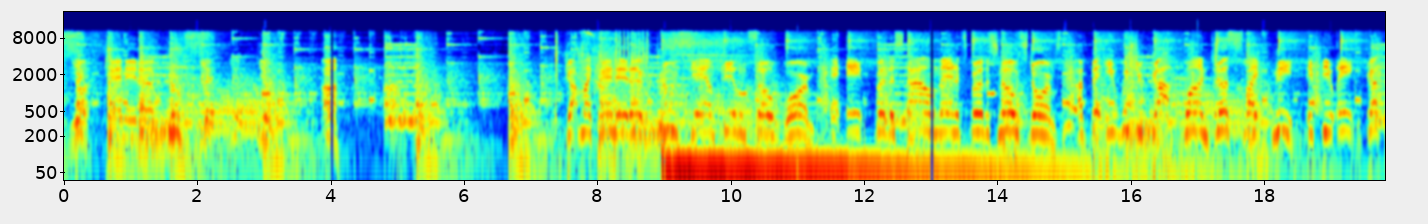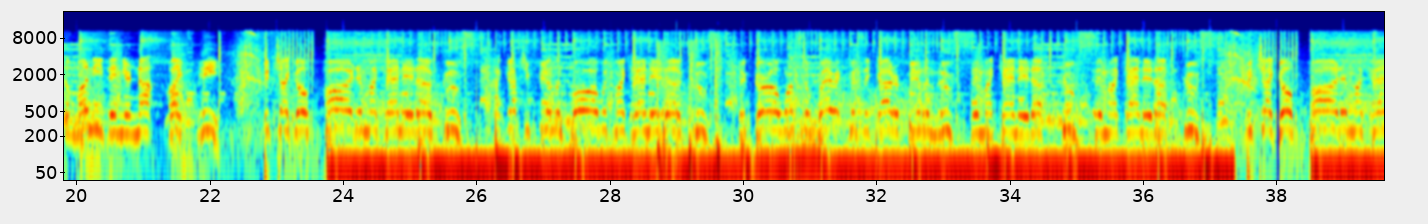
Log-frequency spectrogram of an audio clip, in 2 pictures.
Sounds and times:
Music: 0.0s - 39.6s.

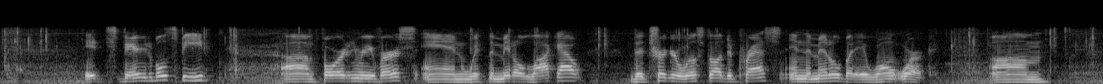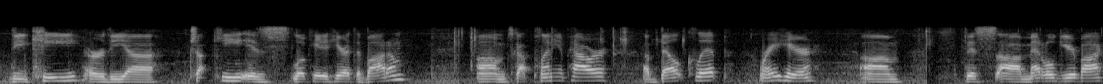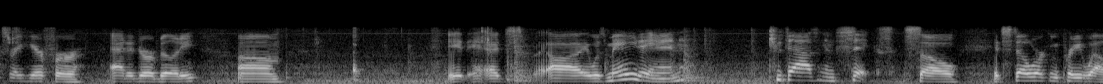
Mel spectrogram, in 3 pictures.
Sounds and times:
Speech: 0.8s - 2.1s, 2.8s - 10.5s, 11.1s - 15.2s, 15.8s - 20.1s, 20.7s - 25.0s, 26.5s - 29.0s, 29.8s - 33.0s.

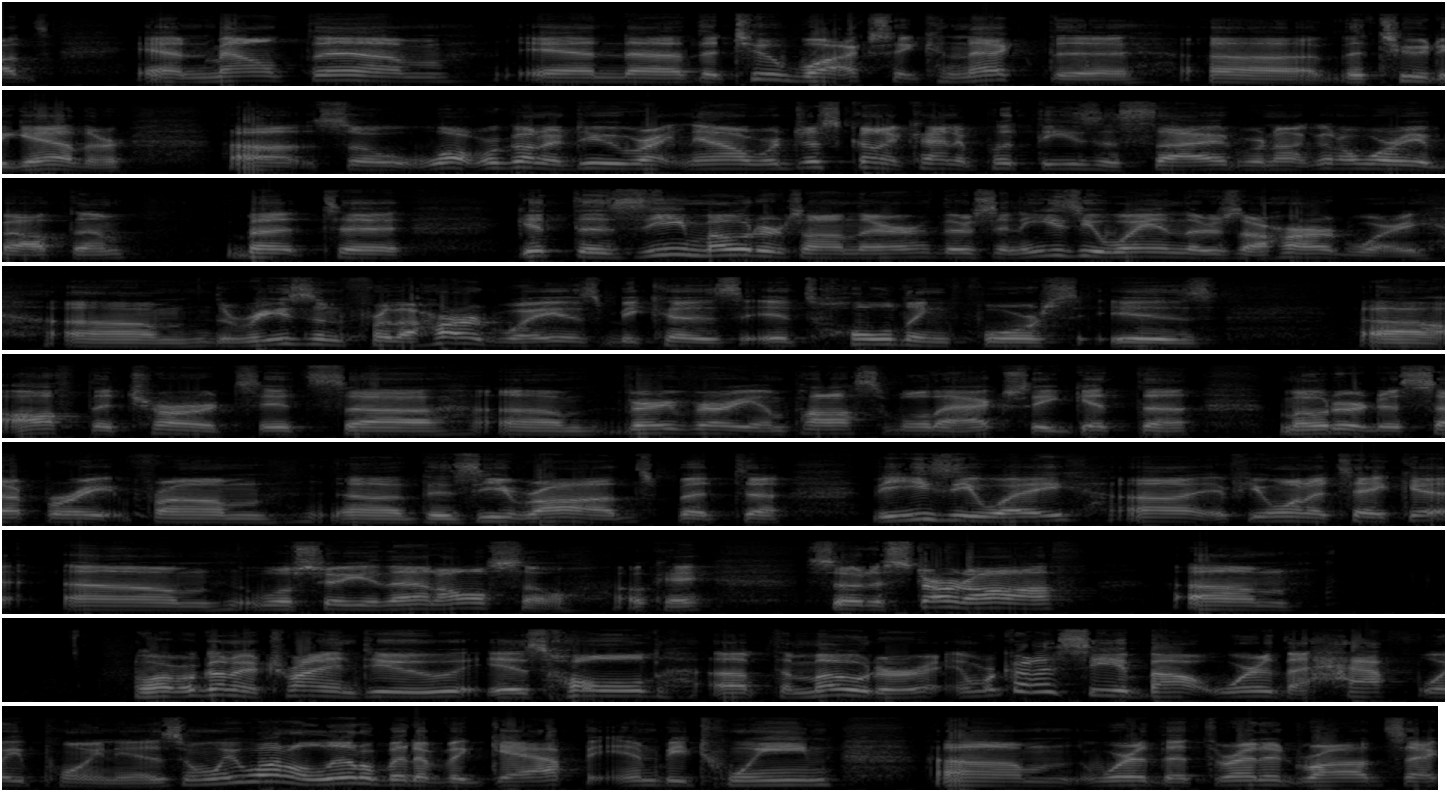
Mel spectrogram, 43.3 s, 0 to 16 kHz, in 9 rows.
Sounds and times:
Speech: 0.0s - 33.3s, 34.1s - 43.2s.

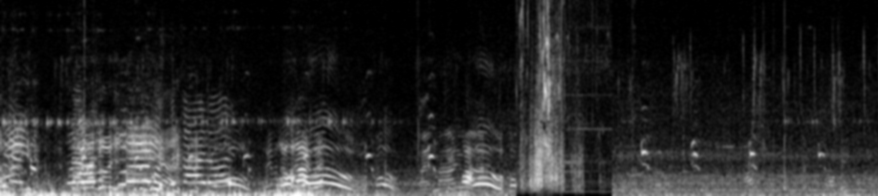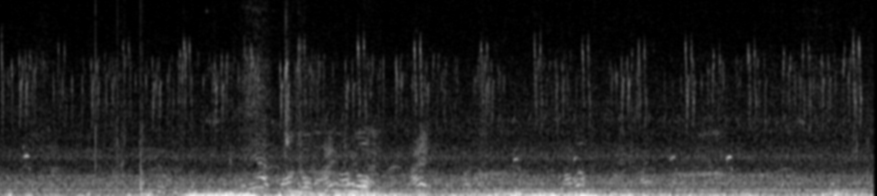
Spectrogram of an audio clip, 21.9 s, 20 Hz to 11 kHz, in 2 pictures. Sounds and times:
Speech: 0.0s - 6.4s, 14.1s - 17.0s, 18.0s - 19.2s.

